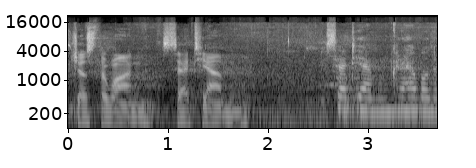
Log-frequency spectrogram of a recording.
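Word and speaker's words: septième: Are there any alter pronunciations? Just the one. Satyam. Setyam.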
